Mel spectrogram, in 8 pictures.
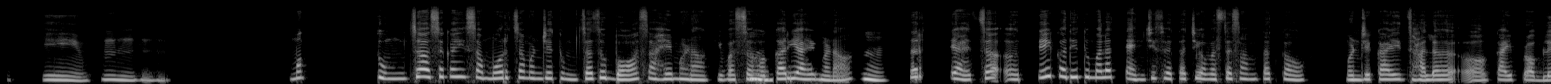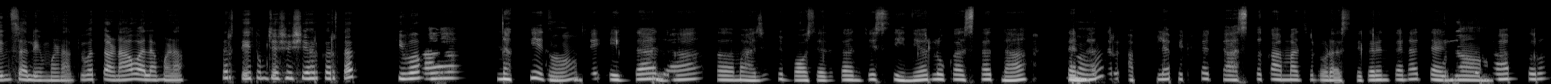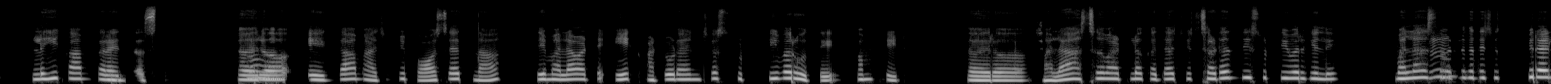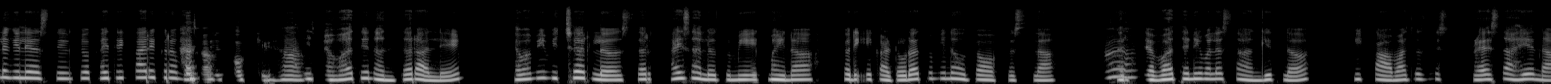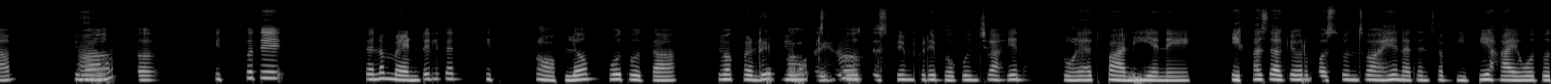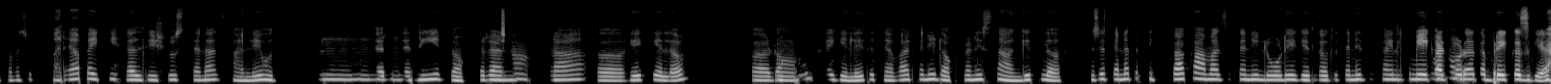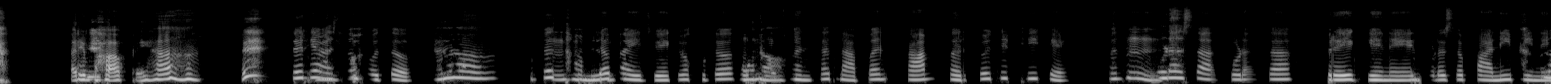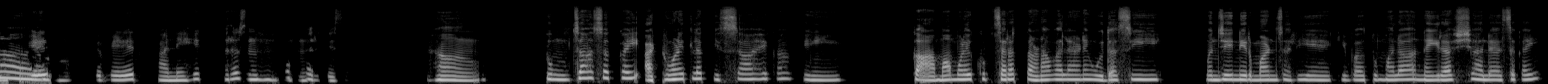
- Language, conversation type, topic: Marathi, podcast, कामामुळे उदास वाटू लागल्यावर तुम्ही लगेच कोणती साधी गोष्ट करता?
- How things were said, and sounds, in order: distorted speech; static; tapping; in English: "शेअर"; other background noise; unintelligible speech; unintelligible speech; in English: "कंटिन्यू"; laughing while speaking: "आता ब्रेकच घ्या"; laughing while speaking: "अरे बाप रे हां"; chuckle; unintelligible speech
